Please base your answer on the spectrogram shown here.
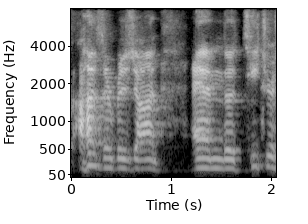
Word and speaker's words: Azerbaijan: about the former Soviet Union and the teacher mispronounced the country Azerbaijan and my daughter raised her hand and said excuse me it's pronounced Azerbaijan and the teacher says I'm sorry you know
